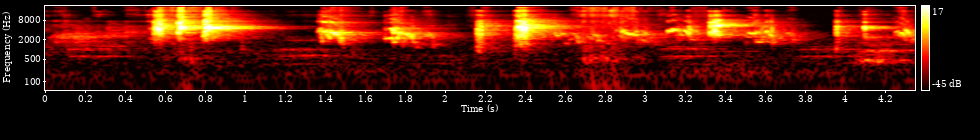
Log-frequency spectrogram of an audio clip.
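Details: A pet parakeet family of budgerigars gives bright, sharp chirps and warbled squeaks in scattered bursts, several notes clustered closely with brief pauses between.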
